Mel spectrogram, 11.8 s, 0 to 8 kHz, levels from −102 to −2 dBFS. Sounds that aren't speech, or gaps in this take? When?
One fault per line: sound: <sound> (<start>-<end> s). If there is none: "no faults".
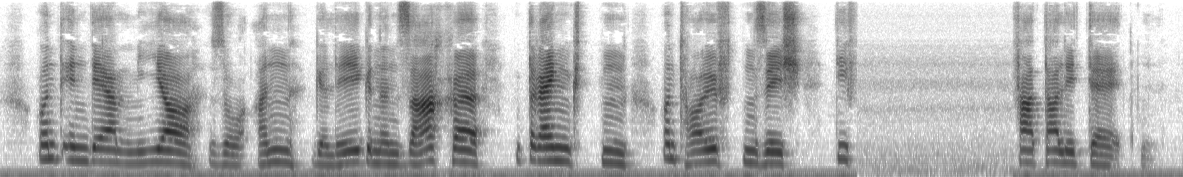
no faults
